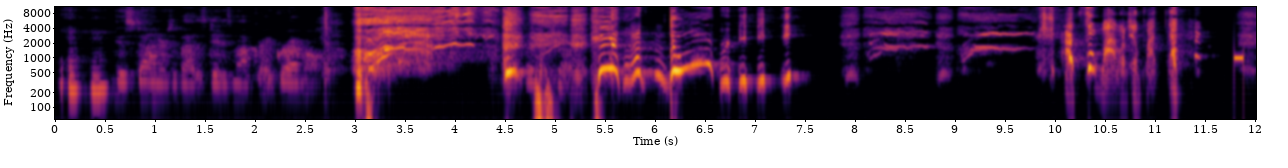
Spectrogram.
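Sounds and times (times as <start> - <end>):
person speaking or laughing: 3.0 - 11.6.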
